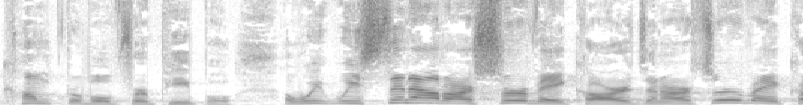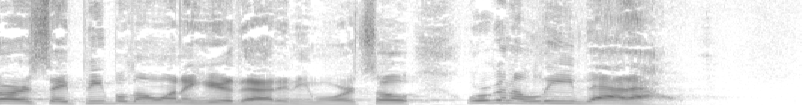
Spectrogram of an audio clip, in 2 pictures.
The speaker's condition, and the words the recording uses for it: None; typical speech.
